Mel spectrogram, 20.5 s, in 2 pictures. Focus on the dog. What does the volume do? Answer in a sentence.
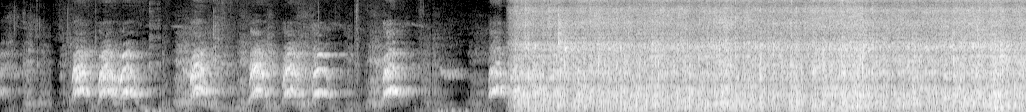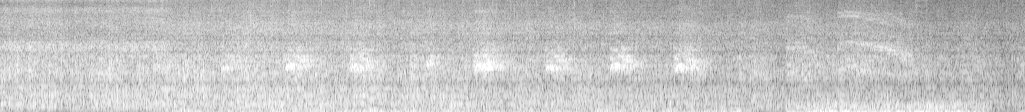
The loudness of the dog goes down.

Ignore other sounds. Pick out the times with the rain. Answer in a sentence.
You can hear the rain from 5.0 to 20.4 s.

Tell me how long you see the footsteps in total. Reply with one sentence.
The footsteps can't be heard in this clip.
